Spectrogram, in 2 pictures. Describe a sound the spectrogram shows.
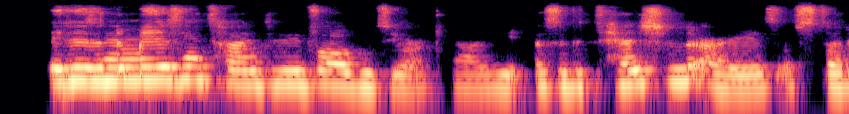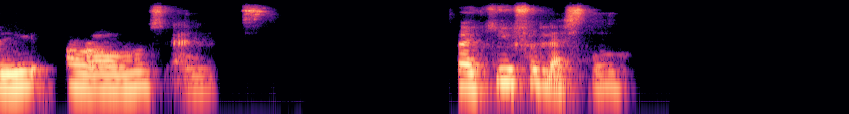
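A young woman speaks calmly through an online call microphone.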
